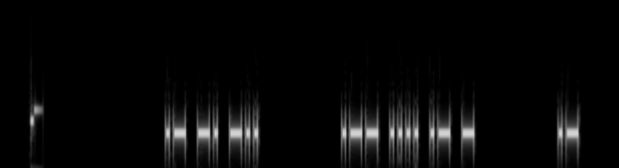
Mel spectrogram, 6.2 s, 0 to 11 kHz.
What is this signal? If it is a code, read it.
Morse code, heard as a keyed tone, about 30 wpm, 700 Hz. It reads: AND WHAT A
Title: 3x Word-Spacing - Sentences from Top 500 Words - 30wpm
